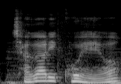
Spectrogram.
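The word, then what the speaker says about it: じゃがりこ: 자가리코예요. 그래서 이거는 굉장히 많이 팔리는 상품이죠.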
